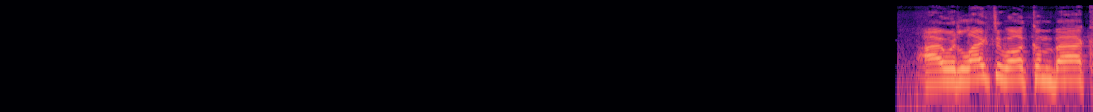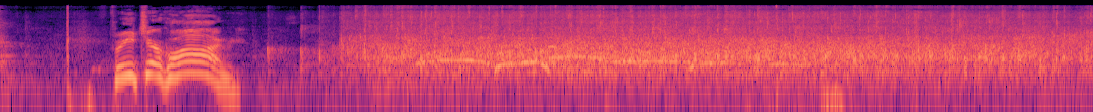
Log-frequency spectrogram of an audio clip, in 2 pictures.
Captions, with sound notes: I would like to welcome back Preacher Huang. [APPLAUSE]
